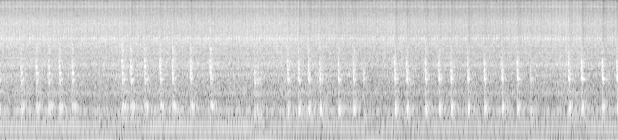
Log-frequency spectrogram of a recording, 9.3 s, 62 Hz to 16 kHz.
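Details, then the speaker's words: 2014 Ford Fusion electric power steering rack at idle on full left lock: sharp regular popping ticks about three per second over the engine; a broken bolt let the motor separate from the rack gear, allowing water intrusion and corrosion, after new struts failed to cure it. "Now I'm going to lower the vehicle down, and we'll see if we can hear that popping noise from that motor to gear."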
